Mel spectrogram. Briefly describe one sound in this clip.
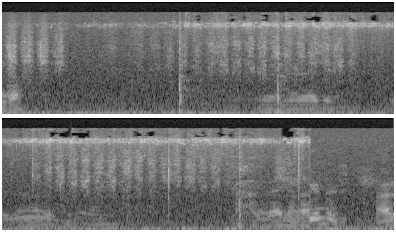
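A wooden stick whirs and rubs rapidly against a wooden board.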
